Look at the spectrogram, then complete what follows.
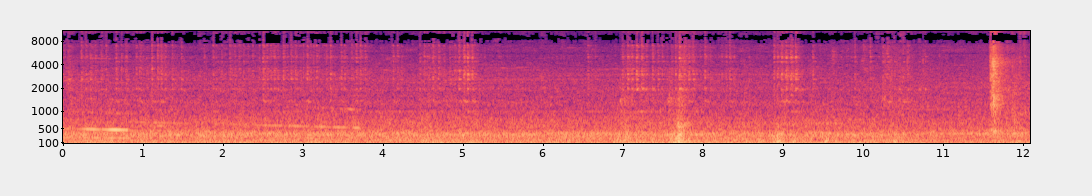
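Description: R188 subway train running on the rails, heard from inside the car: a steady rumble with a falling motor whine at the start and several sharp knocks and clacks from the wheels and car body later on.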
